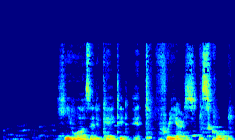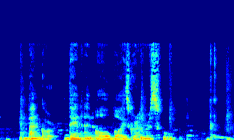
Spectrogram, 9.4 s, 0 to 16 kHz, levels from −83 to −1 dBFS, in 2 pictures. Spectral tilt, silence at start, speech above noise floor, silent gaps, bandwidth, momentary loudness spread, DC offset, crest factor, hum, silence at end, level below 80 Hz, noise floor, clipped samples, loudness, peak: -5.5 dB/octave; 1.15 s; 39 dB; none; 11.5 kHz; 17 LU; under 0.1%; 18 dB; none; 0.05 s; -56 dBFS; -67 dBFS; under 0.1%; -29 LUFS; -12 dBFS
